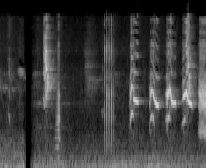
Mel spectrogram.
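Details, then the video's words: Lure song of a Javan myna (jalak kebo) for stressed birds: scattered harsh squawks and a dry rattle, then a run of five loud, evenly spaced downslurred whistled calls, about three per second. "Terapi Burung Jalak Stres Macet Bunyi Rutin Putarkan Suara Pancingan Jalak Kebo"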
